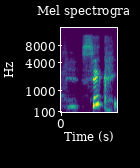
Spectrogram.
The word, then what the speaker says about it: Sikh: Sikh is how we pronounce it in India.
